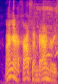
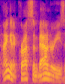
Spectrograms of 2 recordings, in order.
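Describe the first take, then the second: First: A light mock imitation of Ken the therapist; half-hearted Ken send-up; Ken impression. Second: Said in the usual way. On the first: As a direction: lightly put on a cocky therapist voice. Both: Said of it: "this is my Ken impression".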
